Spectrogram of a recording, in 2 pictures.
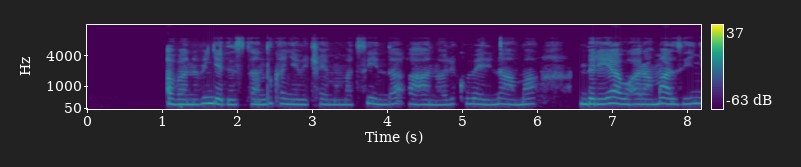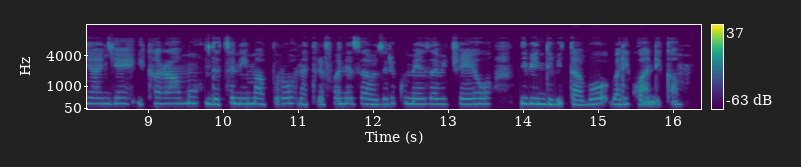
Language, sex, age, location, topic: Kinyarwanda, female, 18-24, Kigali, government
